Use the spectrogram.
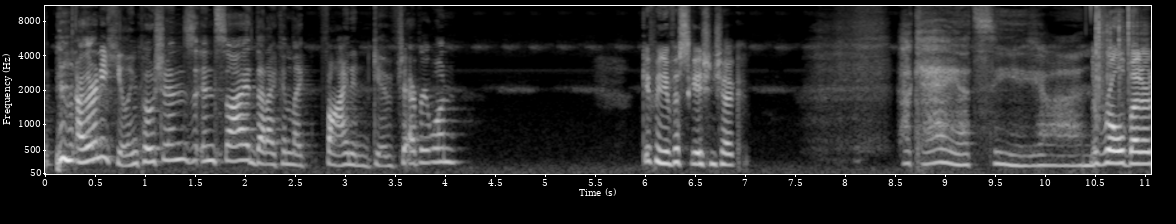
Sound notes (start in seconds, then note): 10.4 dice clacks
